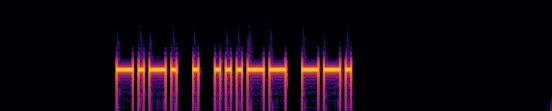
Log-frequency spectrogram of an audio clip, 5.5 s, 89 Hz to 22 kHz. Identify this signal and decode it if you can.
Morse code, heard as a keyed tone, about 22 wpm, 700 Hz. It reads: CE3G
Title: DXCC-100 Call Signs - 4 Characters - 22wpm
